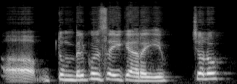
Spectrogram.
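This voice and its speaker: A woman's voice: mid-range voice, sing-song, moderate pace, gravelly, darkish tone. A woman voicing a callous young adult son in a cartoon family drama, cold and accusing.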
